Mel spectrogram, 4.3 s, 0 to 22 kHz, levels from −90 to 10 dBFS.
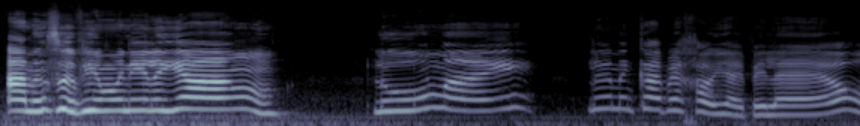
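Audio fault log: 1.02–2.42 s zipper noise: the speech level falls about 15 dB in unsmoothed 1 dB steps, roughly ten a second, each step clicking into an audible zipping tick.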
